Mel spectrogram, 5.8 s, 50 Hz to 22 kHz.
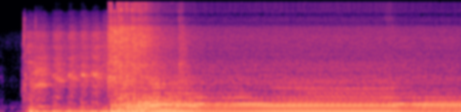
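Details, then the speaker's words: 1990 Honda CRX Si DOHC on its first start after a new clutch, flywheel and release bearing were fitted and the transmission reinstalled; it cranks, revs briefly and runs smoothly, quiet in gear with no squeal, so the release bearing squeak is fixed. "good hey so far so good I'm put it in gear out with the clutch oh yeah there we go nice and quiet second [Music] gear and we are rolling out there that is awesome finally"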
